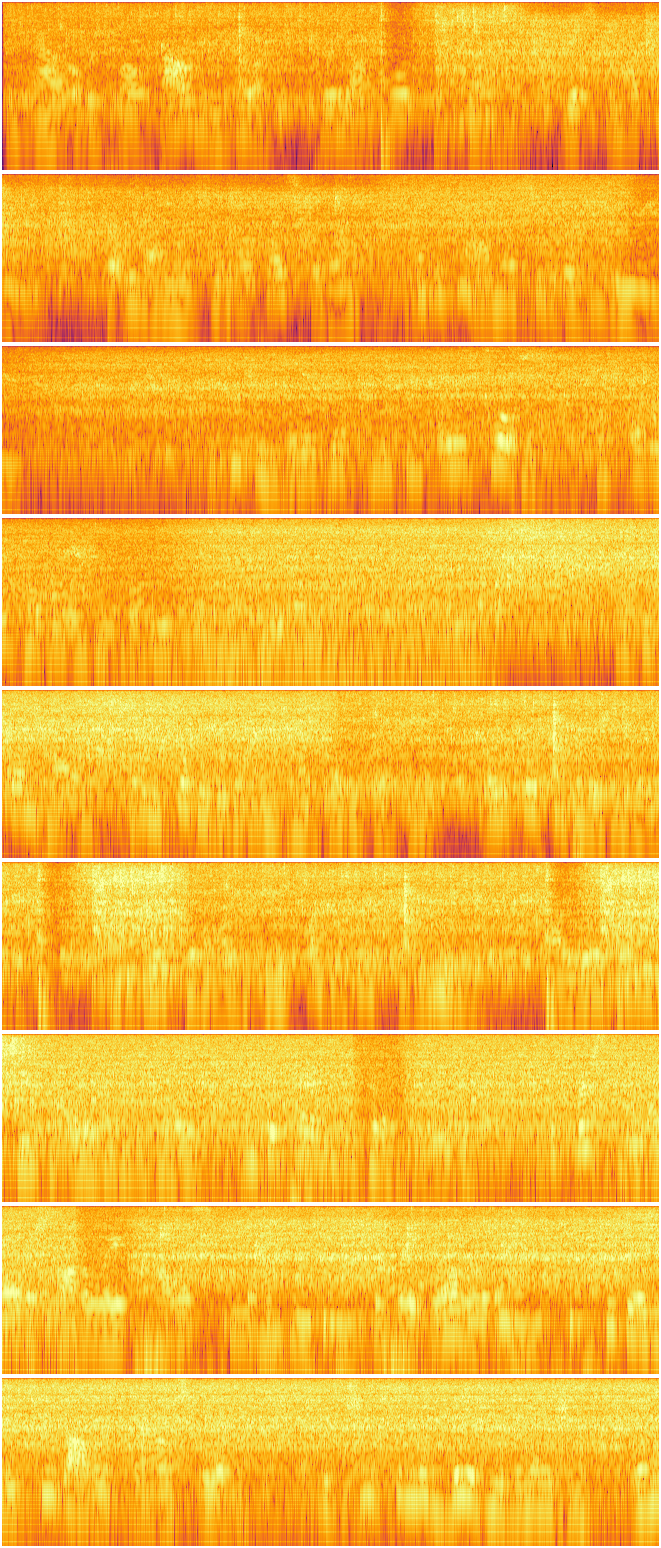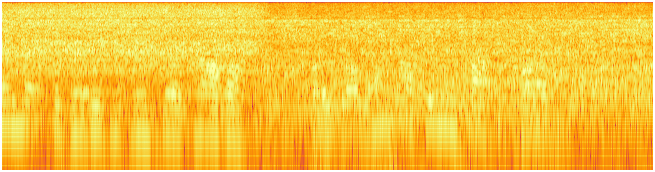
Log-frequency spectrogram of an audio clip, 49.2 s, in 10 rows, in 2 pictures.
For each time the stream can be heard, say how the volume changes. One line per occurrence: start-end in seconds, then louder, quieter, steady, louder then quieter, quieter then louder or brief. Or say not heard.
0.0-49.1 louder.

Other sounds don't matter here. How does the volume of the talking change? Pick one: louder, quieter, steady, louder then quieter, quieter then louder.
louder.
